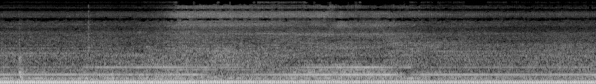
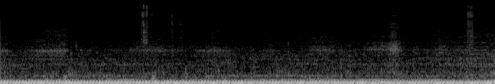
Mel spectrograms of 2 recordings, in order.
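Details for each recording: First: Acura (Honda) stationary at idle before a power steering fluid flush. Turning the wheel brings a constant mid-pitched whine over the engine and steering becomes hard left and right. Power steering pump whine. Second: Acura (Honda) stationary at idle after a power steering fluid flush with genuine Honda fluid, wheel turned left and right. Steady engine rumble with the pump whine gone or very subtle; turning is smooth. Quiet power steering pump.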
